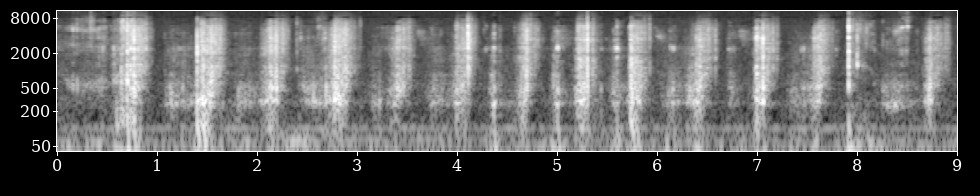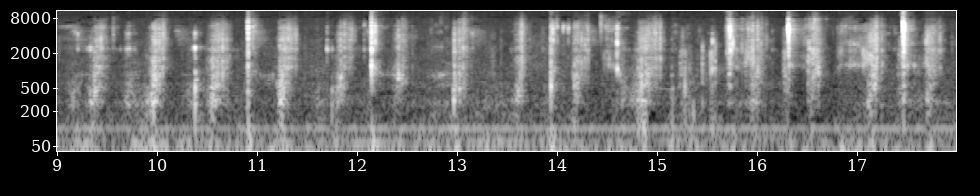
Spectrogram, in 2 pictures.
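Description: Close-miked crunchy chewing of crisp fried food: a quick, uneven run of sharp crunches, several a second.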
